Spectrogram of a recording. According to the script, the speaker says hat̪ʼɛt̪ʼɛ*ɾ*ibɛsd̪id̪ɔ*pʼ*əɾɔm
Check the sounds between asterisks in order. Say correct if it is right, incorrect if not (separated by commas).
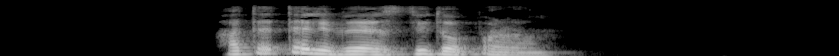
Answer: incorrect, correct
